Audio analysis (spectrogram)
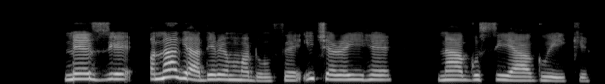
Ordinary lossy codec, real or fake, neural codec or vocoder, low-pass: none; fake; codec, 16 kHz, 8 kbps, FunCodec, trained on LibriTTS, 25 frames a second; 7.2 kHz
